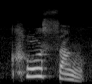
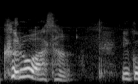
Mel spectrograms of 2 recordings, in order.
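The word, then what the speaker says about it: croissant: 크로상트. 그렇죠? 이거 선생님 어떻게 발음하세요? 이거 발음해 볼게요. 예. 크로와상으로 많이 알고 계시죠? 크로와상. 이거 크로와상이 아니라 크로상트라고 발음을 합니다.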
